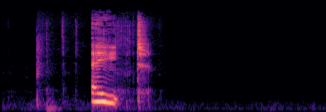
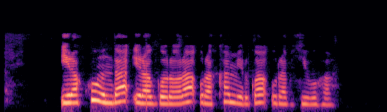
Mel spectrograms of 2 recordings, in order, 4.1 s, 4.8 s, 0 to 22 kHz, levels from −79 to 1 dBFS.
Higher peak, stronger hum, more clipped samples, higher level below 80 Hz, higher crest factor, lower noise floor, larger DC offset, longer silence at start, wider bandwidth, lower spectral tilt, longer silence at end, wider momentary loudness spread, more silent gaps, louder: about the same, -2 dBFS vs -2 dBFS; neither; neither; about the same, -62 dBFS vs -60 dBFS; about the same, 20 dB vs 16 dB; second, -68 dBFS vs -79 dBFS; neither; second, 0.45 s vs 0.75 s; first, 16 kHz vs 7.6 kHz; second, -1.5 dB/octave vs -5.5 dB/octave; first, 2.2 s vs 0.65 s; first, 26 LU vs 13 LU; neither; about the same, -16 LUFS vs -16 LUFS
